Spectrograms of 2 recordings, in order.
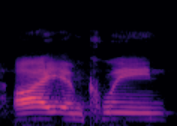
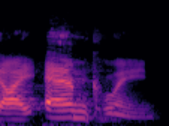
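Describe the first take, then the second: First: Said in the usual way. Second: "am" leaned on, louder and drawn out; slow, firm weight on "am"; stress on AM. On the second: Acted. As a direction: hit the word "am" with conviction. Claiming what God said.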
